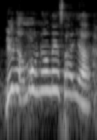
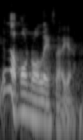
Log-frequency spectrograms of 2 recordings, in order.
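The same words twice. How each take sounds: First: "Dia nggak mau noleh saya" much higher and louder; emphatic retelling. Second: Said in the usual way. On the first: Real, not acted. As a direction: stress the repeat with exasperated emphasis.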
